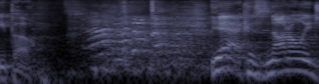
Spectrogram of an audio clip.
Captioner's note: audience Laughing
